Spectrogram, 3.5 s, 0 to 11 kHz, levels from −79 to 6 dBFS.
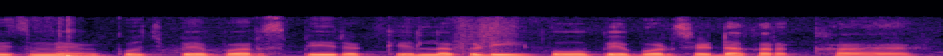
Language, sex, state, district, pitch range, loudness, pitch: Hindi, male, Uttar Pradesh, Saharanpur, 125-130 Hz, -19 LUFS, 125 Hz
